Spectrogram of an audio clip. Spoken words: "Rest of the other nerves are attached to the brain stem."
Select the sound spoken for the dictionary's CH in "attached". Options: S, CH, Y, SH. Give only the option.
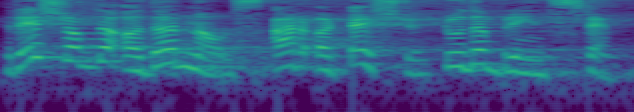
S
